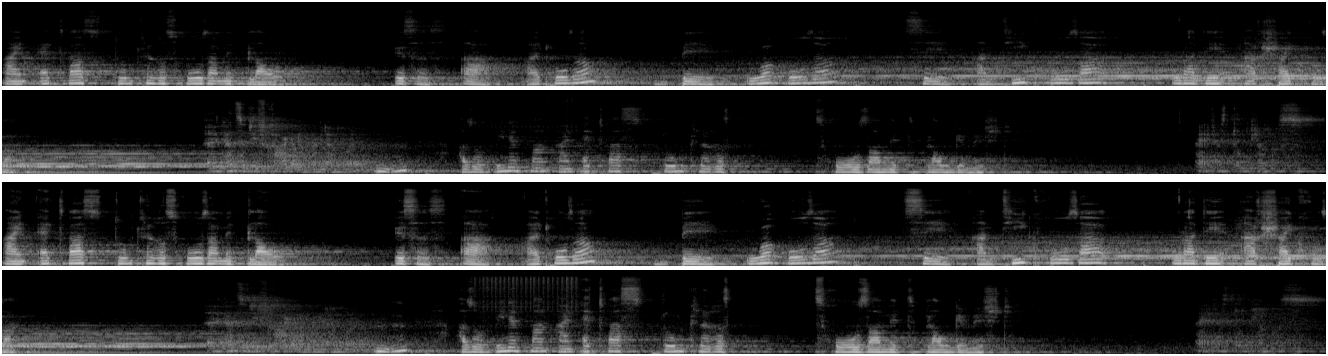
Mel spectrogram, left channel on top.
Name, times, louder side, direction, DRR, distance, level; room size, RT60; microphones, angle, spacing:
voice 1, 0.0-2.9 3.9-4.9 5.2-5.9 6.5-7.1 7.4-8.4 9.1-11.1 11.7-13.4 17.0-17.3 17.8-20.5 21.4-23.2, right 3 dB, 35° right, 12 dB, 0.6 m, -24 dB
sound 1, 5.2-16.7, equal, 20° left, 2.4 m, -32 dB
voice 2, 15.2-16.8 25.2-26.3, left 1 dB, 60° left, 0 dB, 5.5 m, -38 dB
22.5 x 21.5 x 9.1 m, 2.9 s
head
